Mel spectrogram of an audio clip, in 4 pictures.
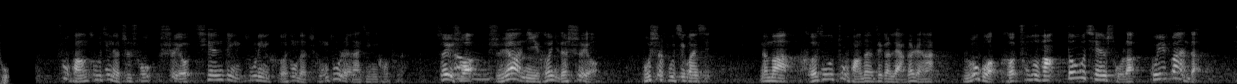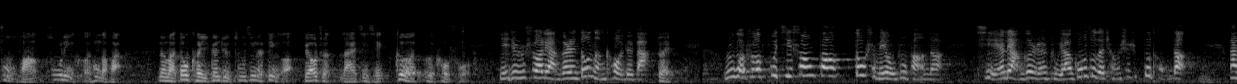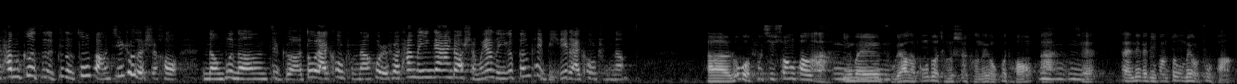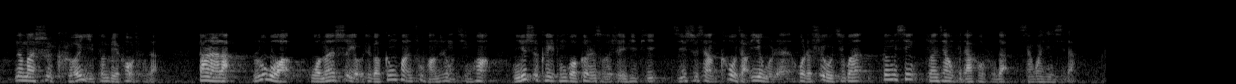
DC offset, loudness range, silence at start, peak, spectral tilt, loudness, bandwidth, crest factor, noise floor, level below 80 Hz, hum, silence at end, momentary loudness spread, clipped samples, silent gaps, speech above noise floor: under 0.1%; 7 LU; 0 s; -8 dBFS; -4.5 dB/octave; -30 LUFS; 6.6 kHz; 22 dB; -58 dBFS; -70 dBFS; none; 1.6 s; 13 LU; under 0.1%; 0.17-0.34 s; 28 dB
